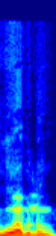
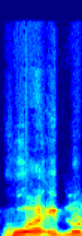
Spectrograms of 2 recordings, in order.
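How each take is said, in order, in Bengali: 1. 'bnu'-এর আগের স্বরবর্ণটি বাদ যায়, শব্দ দুটি যুক্ত হয়ে পড়ে। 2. 'bnu'-এর আগের স্বরবর্ণটি স্পষ্টভাবে উচ্চারিত হয়। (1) "আলিফটা উচ্চারিত হবে না" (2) "হুয়া ইবনু না পড়ে"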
